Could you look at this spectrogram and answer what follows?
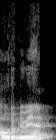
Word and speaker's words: Eoin: how you spell it why why would you spell that o w e n that's eoe yeah mine's the proper way to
